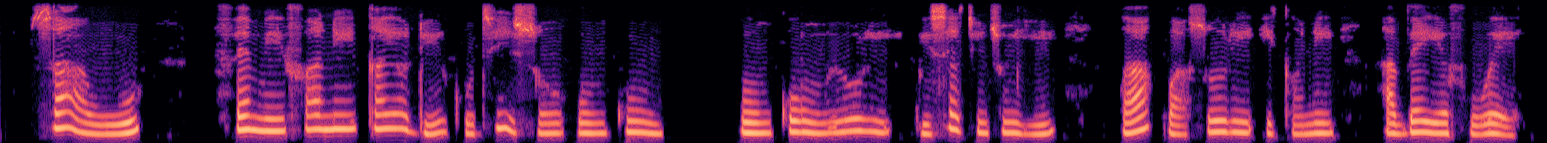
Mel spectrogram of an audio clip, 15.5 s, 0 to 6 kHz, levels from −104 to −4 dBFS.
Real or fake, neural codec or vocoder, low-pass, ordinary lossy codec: real; none; 5.4 kHz; none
